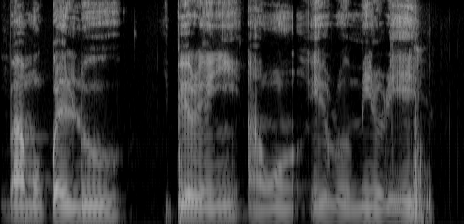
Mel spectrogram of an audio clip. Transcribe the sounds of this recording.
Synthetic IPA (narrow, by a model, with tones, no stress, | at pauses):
ba˦mõ˧k͡pɛ˨lu˦ | i˨pe˦ɾe˨j̃ĩ˦a˦˨w̃ɔ̃˧e˨ɾo˨mĩ˨˦ɾe˨˦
